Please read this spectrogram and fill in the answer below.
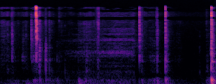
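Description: Small plastic LEGO pieces being handled and pressed onto studs: a few sharp plastic clicks as grey jumper plates are fitted onto the model, with faint rustling of fingers between them.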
